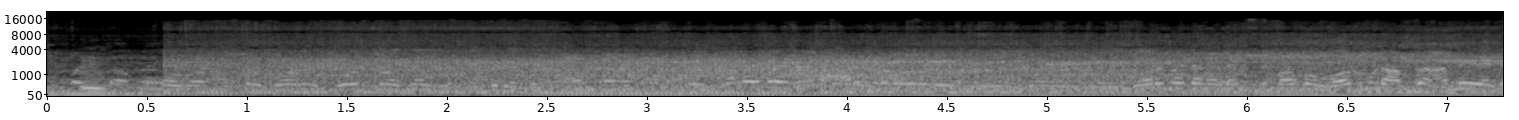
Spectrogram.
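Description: Several men argue loudly outdoors, their voices overlapping.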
